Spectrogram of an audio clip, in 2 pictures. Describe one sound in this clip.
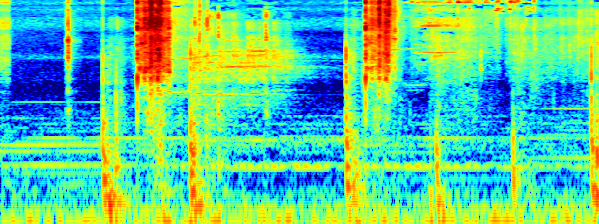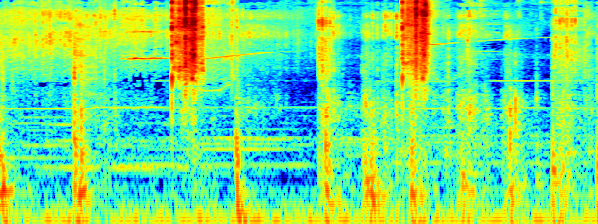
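Slow footsteps thud on a wooden floor.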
